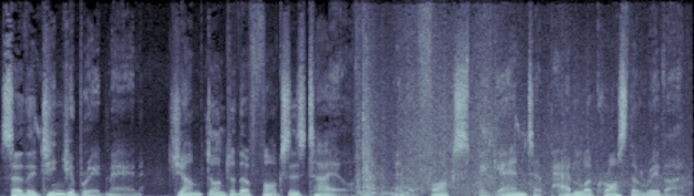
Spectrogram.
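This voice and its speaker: A man's voice: lowish voice, very animated, unhurried, gravelly, noisy background. A man narrating a scripted children's story as its storyteller.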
